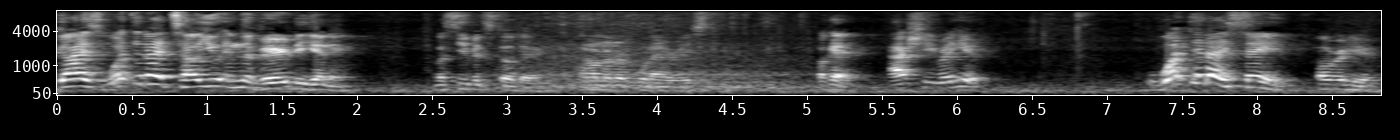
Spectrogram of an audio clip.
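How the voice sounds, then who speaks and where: The delivery is very fast, broken by long, frequent pauses. Audible room echo and noticeable background noise are present. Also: man. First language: Urdu. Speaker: MCAT tutor. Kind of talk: lecture. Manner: casual, stumbling over words. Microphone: no microphone.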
